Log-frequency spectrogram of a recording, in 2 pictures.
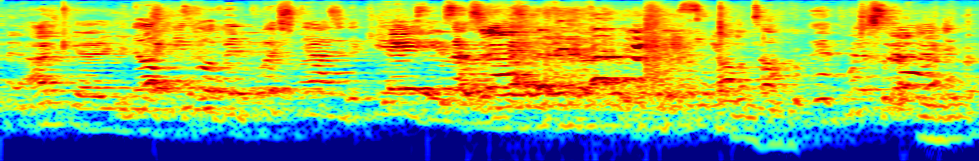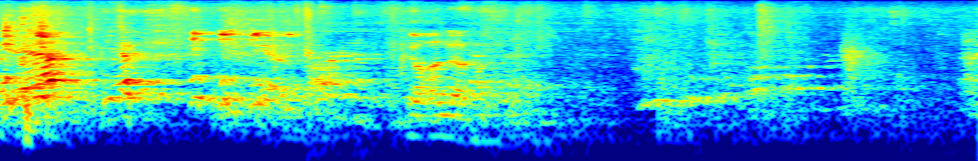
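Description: A group of people chatter and talk over one another.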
